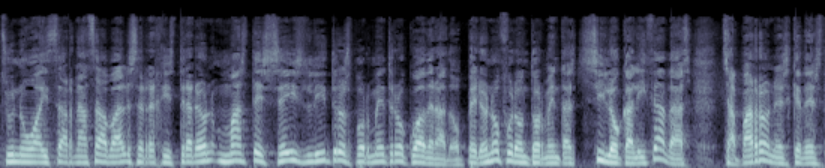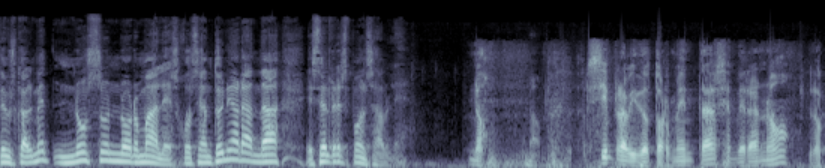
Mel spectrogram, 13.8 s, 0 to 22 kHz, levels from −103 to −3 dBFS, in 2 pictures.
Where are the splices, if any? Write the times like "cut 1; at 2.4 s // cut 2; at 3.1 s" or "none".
cut 1; at 4.8 s // cut 2; at 7.3 s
